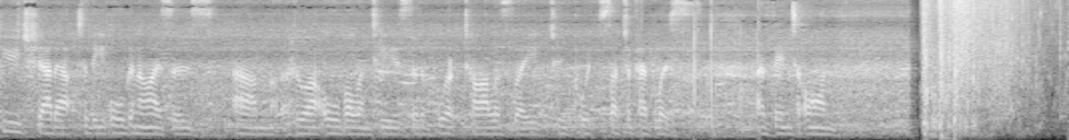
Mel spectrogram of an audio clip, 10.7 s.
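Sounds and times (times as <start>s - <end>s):
speech: 0.0s - 8.6s
steady crowd noise: 0.0s - 10.6s
starter's gun firing at a race start: 9.2s - 10.0s.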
